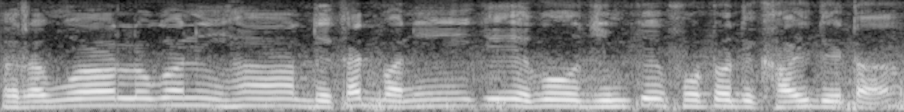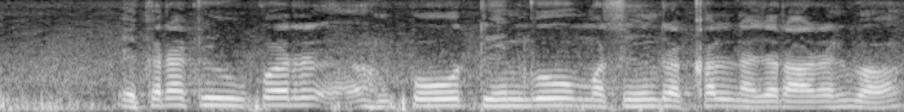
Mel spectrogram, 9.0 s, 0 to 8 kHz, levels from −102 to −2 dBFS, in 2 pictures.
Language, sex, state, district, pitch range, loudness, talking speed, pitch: Hindi, male, Bihar, Darbhanga, 155-185 Hz, -15 LUFS, 160 wpm, 175 Hz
